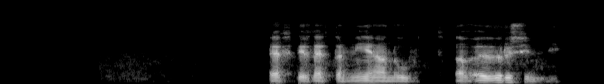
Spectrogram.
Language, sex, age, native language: Icelandic, male, 20-29, Icelandic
